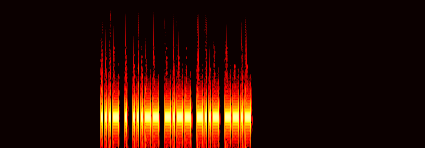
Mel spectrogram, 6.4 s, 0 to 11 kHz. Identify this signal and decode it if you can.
Morse code, heard as a keyed tone, about 40 wpm, 700 Hz. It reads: VE3YXQ
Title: DXCC-100 Call Signs - 6 Characters - Repeated 3x - 40wpm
